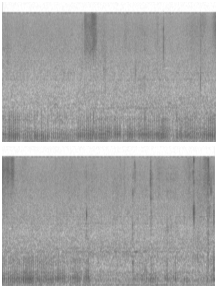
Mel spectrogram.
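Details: A newly rescued kitten purrs steadily on its owner's belly, a low continuous rumble with soft rhythmic pulses, before biting.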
